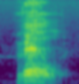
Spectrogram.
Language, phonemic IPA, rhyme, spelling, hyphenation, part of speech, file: Dutch, /ˈʋɛi̯l/, -ɛi̯l, wijl, wijl, noun / conjunction, Nl-wijl.ogg
- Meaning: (noun) a short period; a while; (conjunction) 1. when 2. while (time aspect) 3. while (contradiction) 4. because; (noun) 1. veil for women 2. something that veils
